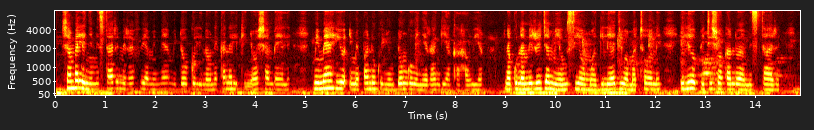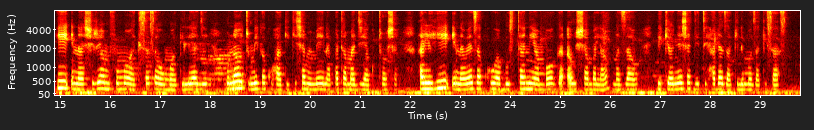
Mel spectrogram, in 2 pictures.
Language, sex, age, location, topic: Swahili, female, 18-24, Nairobi, agriculture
